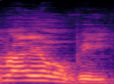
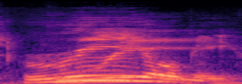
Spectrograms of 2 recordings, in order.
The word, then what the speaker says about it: Ryobi: It's not Ryobi, it's Ryobi. Ryobi.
